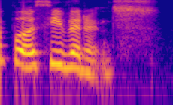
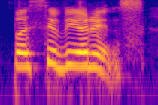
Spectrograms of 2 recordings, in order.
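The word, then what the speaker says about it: perseverance: अब इसको आप सिंपल देखोगे तो आप बोलोगे पर्सिवरेंस। पर्सिवरेंस। पर्सिवरेंस बोलते हैं ना। लेकिन इसका प्रोनाउंसिएशन इज़ पर सेवेंस पर्सिवियरेंस और जब इसको कहते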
